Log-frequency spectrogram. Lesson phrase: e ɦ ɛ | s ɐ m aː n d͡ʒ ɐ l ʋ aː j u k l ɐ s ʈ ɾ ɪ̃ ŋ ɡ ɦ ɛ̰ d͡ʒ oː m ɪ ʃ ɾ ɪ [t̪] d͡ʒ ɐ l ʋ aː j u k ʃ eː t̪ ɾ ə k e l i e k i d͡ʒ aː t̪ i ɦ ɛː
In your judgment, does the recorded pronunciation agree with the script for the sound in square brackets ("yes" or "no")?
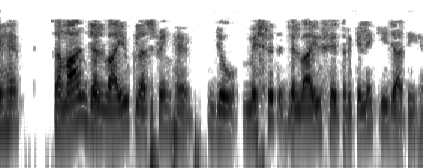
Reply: yes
